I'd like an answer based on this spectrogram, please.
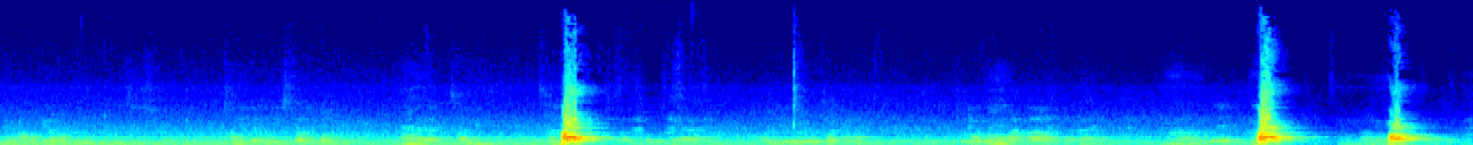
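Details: Male golden spitz dog nags his owners to give him his toy, a toothbrush. Three sharp, loud single barks ring out spaced several seconds apart, with people talking steadily in the background.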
